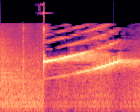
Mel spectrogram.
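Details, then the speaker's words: Scott air pack (SCBA) during maintenance check, new cylinder slid in and connected: a sharp click, then two bright ascending tones rise together for about a second; cylinder connected properly. "we have our ascending tones and we know that his has been properly connected"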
